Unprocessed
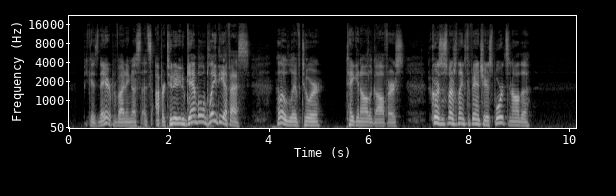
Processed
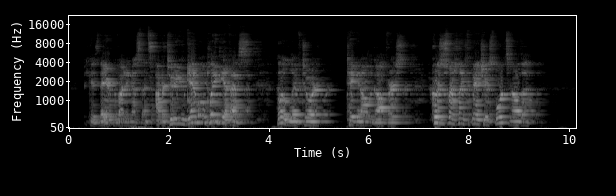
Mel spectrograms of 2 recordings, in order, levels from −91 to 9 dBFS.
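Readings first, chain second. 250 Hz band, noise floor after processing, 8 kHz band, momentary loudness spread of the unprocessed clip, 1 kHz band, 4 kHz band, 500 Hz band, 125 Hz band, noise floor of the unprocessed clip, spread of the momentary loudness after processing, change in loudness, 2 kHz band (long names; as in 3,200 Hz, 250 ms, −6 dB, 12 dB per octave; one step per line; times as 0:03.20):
−15.5 dB, −82 dBFS, −16.5 dB, 12 LU, −10.0 dB, −12.5 dB, −13.5 dB, −24.5 dB, −70 dBFS, 13 LU, −12.5 dB, −9.5 dB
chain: resonators tuned to a chord G#3 minor, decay 0.53 s
single-tap delay 278 ms −19.5 dB
mid-hump overdrive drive 14 dB, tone 2,200 Hz, clips at −28 dBFS
level +4.5 dB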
